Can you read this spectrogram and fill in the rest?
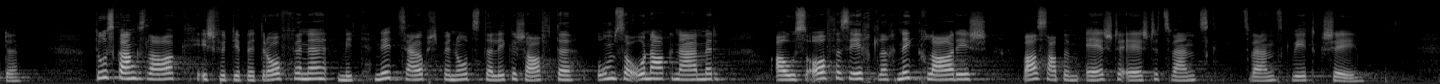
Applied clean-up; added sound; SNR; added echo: none; none; none; none.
